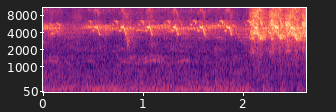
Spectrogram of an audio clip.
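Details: Sparrow chirps: short, high notes repeated about three times a second, with soft background chatter, ending in a sudden louder burst of overlapping chirps from several birds.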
